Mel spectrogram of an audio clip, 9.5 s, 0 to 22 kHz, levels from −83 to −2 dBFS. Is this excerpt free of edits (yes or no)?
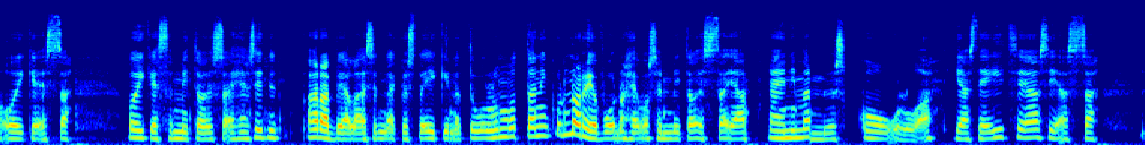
no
